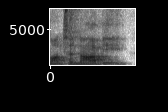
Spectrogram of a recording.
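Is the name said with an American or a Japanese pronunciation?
American. The name is said with an Americanized pronunciation. The speaker calls it wrong. "they mispronounce their own last names"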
